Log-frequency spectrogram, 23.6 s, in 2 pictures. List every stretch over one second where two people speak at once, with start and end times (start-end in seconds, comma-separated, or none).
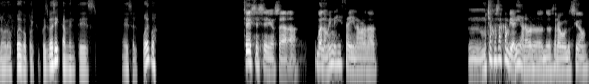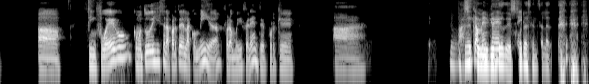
20.9-22.2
